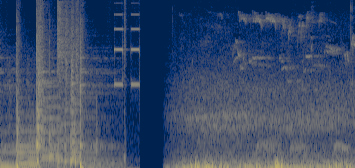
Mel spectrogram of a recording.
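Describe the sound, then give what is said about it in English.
Bright tonal beeps and notes, then a brief silence. Outdoor ambience follows, with a low rumble and several small birds chirping, high and intermittent. “Can you hear the birds?”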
